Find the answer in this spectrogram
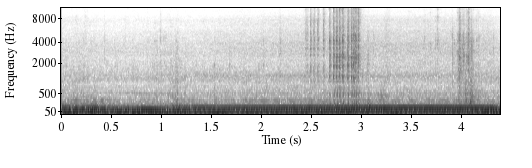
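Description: Supercharged Acura TL's V6 running at low speed, a steady low rumble heard from inside the cabin. About two and a half seconds in there is a short scraping rustle, and a click comes near the end.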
